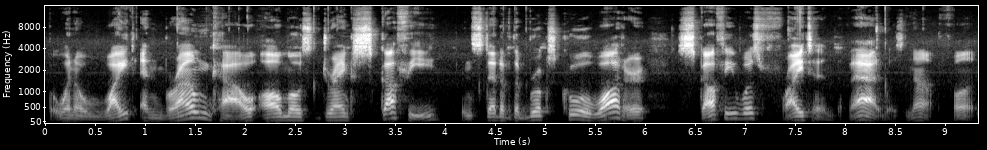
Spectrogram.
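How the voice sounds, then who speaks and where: A man reading a children's storybook aloud expressively, pausing to chat and answer questions from young listeners. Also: lowish voice, sing-song, a bit bright.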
